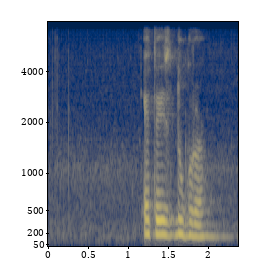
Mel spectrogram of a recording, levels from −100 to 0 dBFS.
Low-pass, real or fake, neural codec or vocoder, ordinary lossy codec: 7.2 kHz; fake; vocoder, 22.05 kHz, 80 mel bands, HiFi-GAN; none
